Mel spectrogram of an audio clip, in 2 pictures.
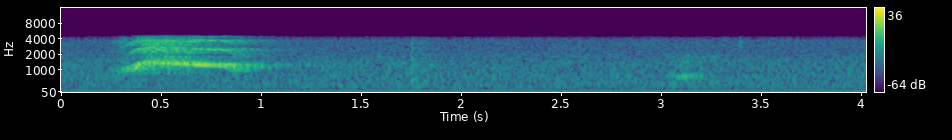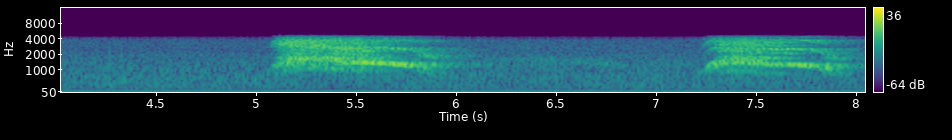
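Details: Fox scream: three harsh, hoarse shrieks of under a second each, rising then falling, with the second coming about four seconds after the first and the third two seconds later, over a steady hiss.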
